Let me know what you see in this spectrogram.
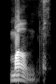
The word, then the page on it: month: American English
